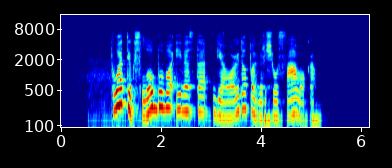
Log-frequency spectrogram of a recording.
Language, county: Lithuanian, Vilnius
